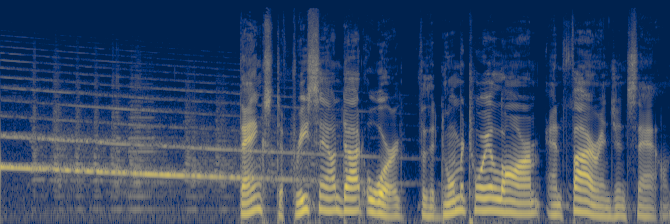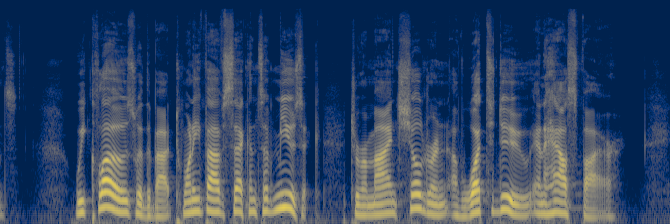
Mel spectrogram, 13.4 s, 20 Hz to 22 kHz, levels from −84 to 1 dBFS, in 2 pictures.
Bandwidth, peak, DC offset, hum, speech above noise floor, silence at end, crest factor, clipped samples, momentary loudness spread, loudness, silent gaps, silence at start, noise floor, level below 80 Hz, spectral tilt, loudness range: 18 kHz; 0 dBFS; under 0.1%; none; 36 dB; 0.55 s; 18 dB; under 0.1%; 12 LU; -19 LUFS; none; 0 s; -54 dBFS; -48 dBFS; -6.5 dB/octave; 2 LU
